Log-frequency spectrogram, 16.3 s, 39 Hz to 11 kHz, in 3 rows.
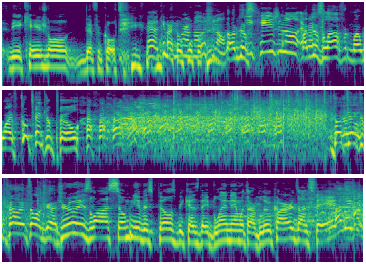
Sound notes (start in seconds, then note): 6.5 laughter; 16.0 laughter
